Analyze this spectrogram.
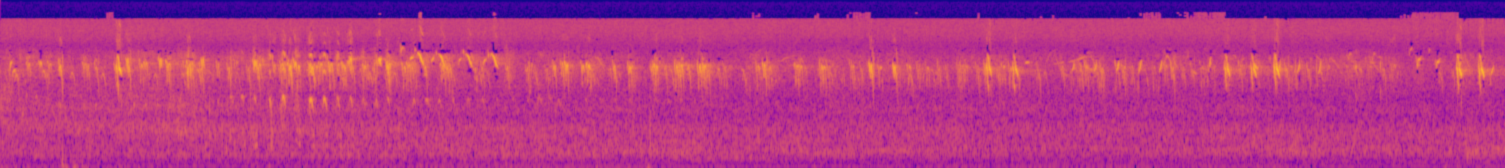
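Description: Male birds call and sing as a large flock arrives, many short, high chirps and tweets over a steady outdoor hiss, with a few louder calls standing out near the end.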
